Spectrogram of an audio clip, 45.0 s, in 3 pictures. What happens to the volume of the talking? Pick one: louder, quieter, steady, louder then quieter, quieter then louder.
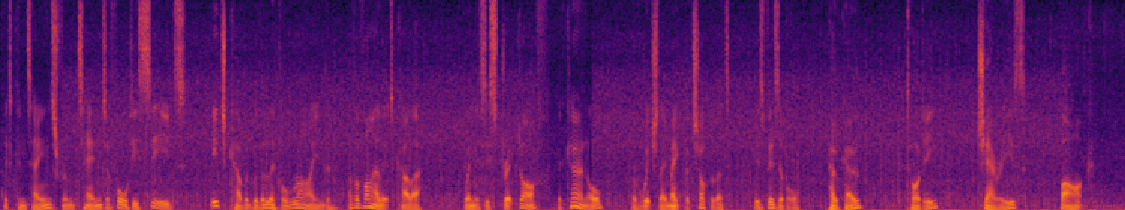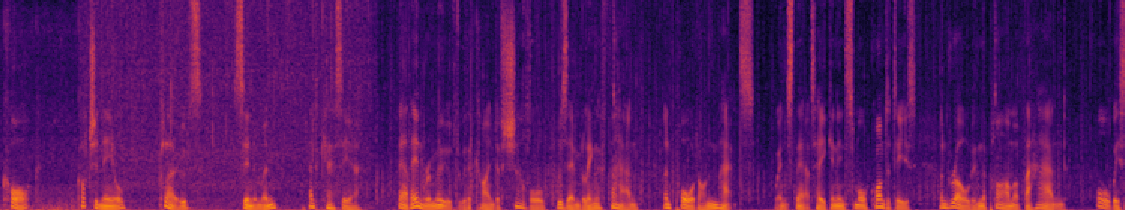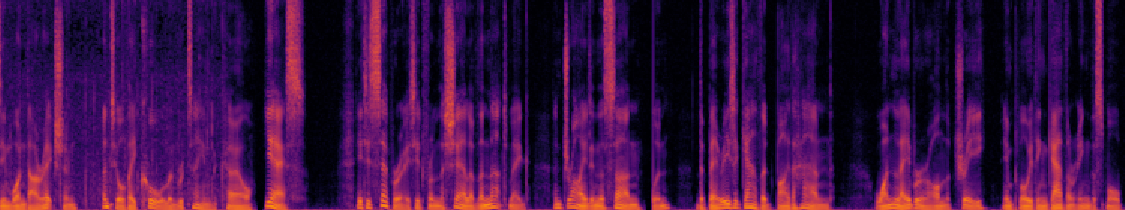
steady.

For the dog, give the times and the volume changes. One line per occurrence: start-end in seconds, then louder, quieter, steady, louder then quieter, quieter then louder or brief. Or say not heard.
not heard.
